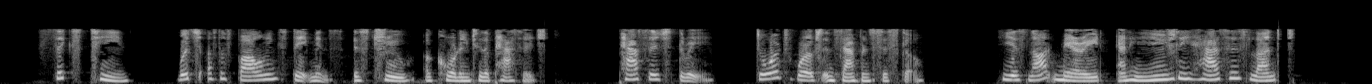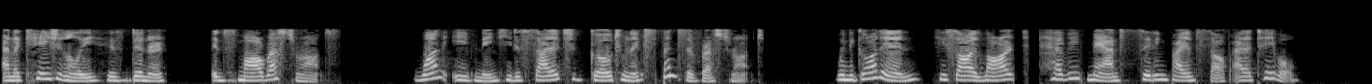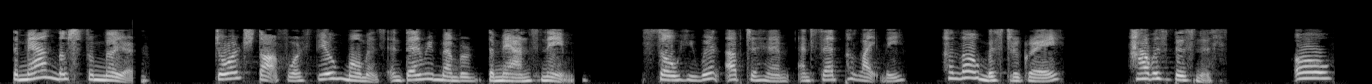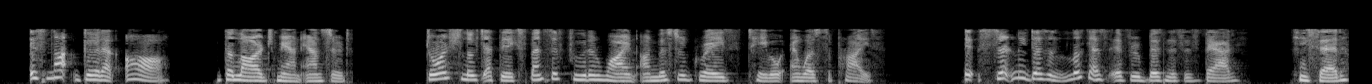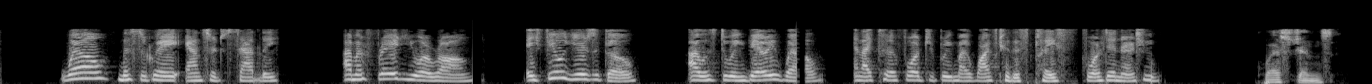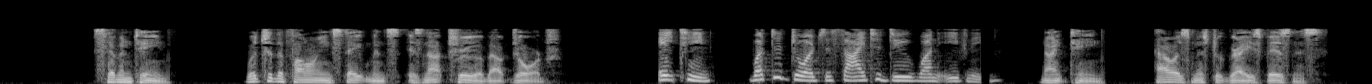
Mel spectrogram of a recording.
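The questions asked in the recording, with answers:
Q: What did George decide to do one evening?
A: Go to an expensive restaurant.

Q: How is Mr. Gray's business?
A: Not good at all.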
